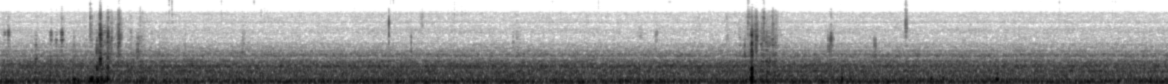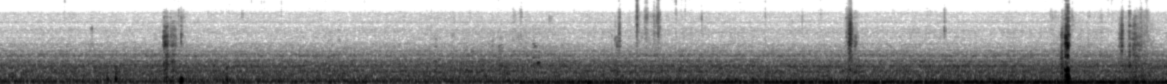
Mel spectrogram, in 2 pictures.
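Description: Hard objects knock softly against a tabletop now and then.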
